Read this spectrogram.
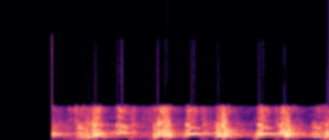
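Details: German Shepherd dog giving a quick run of short, high-pitched, yelping barks with a whiny tonal edge, roughly seven bursts in under three seconds, starting abruptly after a brief silence.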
